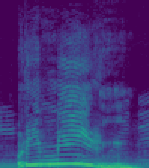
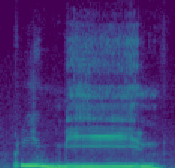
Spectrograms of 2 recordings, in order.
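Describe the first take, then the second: First: Much higher, squeaky put-on voice; high mock squeak. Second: Low, slow mock puzzlement. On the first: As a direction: squeak the question like a little girl. Repeats question in silly voice. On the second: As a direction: lower and slow, dragged-out question. Repeats question in another voice.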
